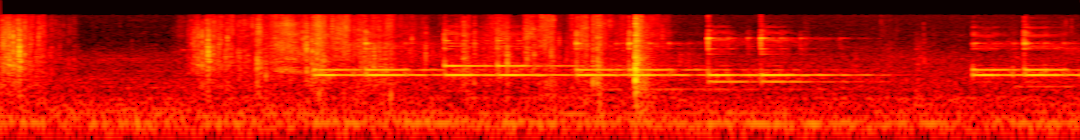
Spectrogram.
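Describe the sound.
A phone rings with clear electronic tones at a steady pitch, repeating in short bursts over a quiet, rustling background.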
